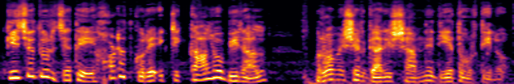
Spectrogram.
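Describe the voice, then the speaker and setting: A man's voice: on the high side, big pitch swings, normal speed, a little mellow, slight background noise. A man narrating a scripted horror story as its storyteller. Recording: prominent music bed under voice.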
